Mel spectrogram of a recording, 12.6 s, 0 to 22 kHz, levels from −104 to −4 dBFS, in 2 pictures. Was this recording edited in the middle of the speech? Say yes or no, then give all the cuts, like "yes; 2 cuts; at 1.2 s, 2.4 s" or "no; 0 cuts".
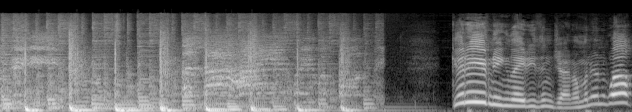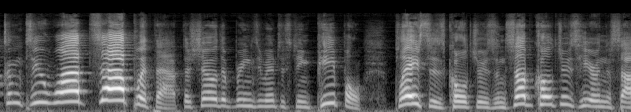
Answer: no; 0 cuts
